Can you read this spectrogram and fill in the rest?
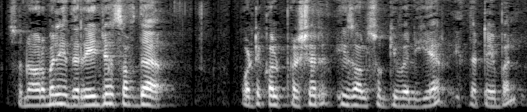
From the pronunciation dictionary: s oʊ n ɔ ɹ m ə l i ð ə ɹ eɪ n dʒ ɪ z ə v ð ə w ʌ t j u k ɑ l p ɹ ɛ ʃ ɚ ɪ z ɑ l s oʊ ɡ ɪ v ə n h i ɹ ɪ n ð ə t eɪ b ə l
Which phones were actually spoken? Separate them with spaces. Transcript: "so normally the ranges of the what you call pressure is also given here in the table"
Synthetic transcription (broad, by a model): s oʊ n ɔ ɹ m ə l i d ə ɹ eɪ n dʒ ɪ s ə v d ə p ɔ t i k ɑ l p ɹ ɛ ʃ ɚ ɪ z ɑ l s oʊ ɡ ɪ v ə n h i ɹ ɪ n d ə t eɪ b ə l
